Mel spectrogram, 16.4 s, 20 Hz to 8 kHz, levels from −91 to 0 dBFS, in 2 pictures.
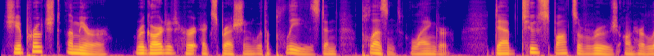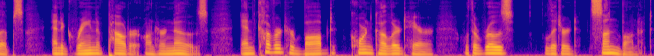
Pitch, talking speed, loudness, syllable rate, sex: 115 Hz, 150 wpm, -22 LUFS, 4.8 syllables/s, male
